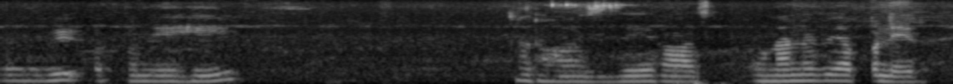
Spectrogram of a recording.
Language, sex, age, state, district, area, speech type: Punjabi, female, 30-45, Punjab, Pathankot, rural, spontaneous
